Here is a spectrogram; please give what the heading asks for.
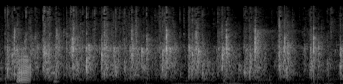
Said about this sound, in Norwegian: Så en liten applaus til de I Moss.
